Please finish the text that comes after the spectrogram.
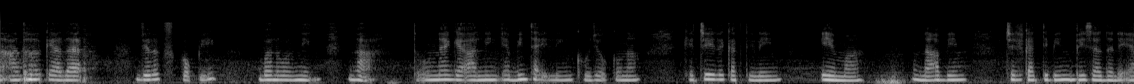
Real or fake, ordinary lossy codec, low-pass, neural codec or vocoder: fake; none; 7.2 kHz; codec, 16 kHz, 0.4 kbps, LongCat-Audio-Codec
